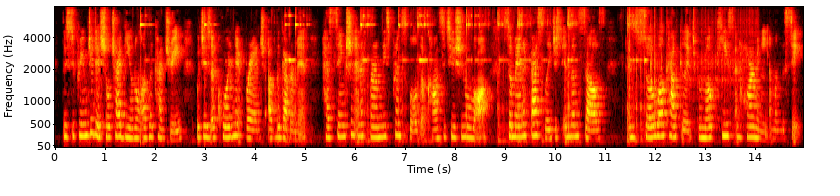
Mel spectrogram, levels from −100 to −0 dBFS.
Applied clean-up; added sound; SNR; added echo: none; Coin (dropping); 7 dB; none.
